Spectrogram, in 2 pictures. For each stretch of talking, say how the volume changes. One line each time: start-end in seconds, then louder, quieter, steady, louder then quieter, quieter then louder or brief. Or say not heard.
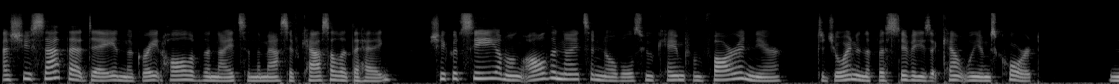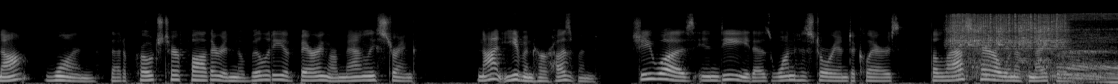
0.0-22.3 steady.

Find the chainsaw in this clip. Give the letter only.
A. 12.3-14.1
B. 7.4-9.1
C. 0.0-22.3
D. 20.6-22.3
D.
